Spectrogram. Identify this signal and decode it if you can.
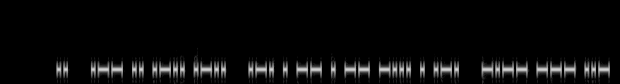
Morse code, heard as a keyed tone, about 36 wpm, 700 Hz. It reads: I WILL REMEMBER YOU
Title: Sentences from Top 1000 Words - Review Part 2 - 35wpm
